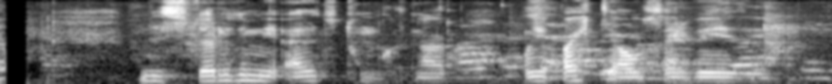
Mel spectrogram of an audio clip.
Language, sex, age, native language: Icelandic, male, 12, Polish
